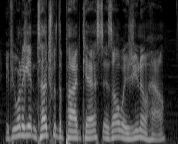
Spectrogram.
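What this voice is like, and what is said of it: Sick voice, sore throat. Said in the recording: “I'm a little under the weather. Maybe you can hear it in my voice. ... I'm a little sick. ... sore throat”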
